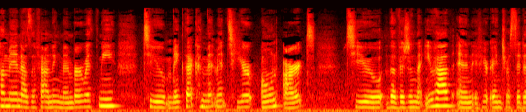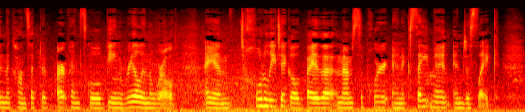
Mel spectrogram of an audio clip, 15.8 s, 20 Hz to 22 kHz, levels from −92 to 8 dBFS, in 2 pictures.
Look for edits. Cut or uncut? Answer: uncut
